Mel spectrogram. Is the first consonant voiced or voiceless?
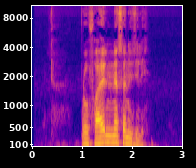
voiceless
